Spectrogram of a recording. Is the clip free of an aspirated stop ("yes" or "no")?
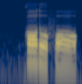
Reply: yes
